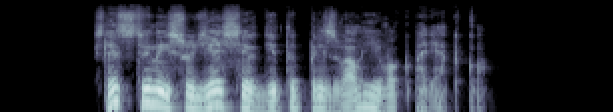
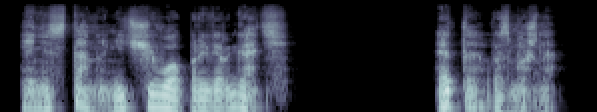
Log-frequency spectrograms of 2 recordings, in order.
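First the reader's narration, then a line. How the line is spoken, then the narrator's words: Strained hoarse interruption. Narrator (Russian): он с невероятным усилием хрипло заговорил, перебивая мсье Оте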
